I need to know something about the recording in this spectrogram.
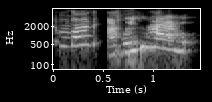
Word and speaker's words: Mbande: And Tayo, I should have asked, okay, Tayo Mbande. Mbande. Mbande. I got it, Mbande. If you have an African tongue, you're gonna say it the right way.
